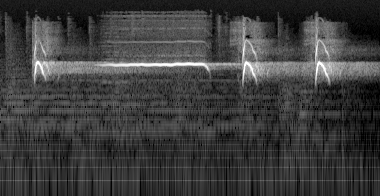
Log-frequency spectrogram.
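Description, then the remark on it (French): A steady, high whistle tapping out Morse code signals, the first whistle of a coded message: a short blip, one long sustained tone, then two more short blips, clear with no talking. “Le premier sifflement.”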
